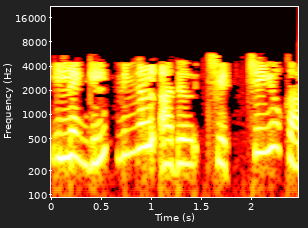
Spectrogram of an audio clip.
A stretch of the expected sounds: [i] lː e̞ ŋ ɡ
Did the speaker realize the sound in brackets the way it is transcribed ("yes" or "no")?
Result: yes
